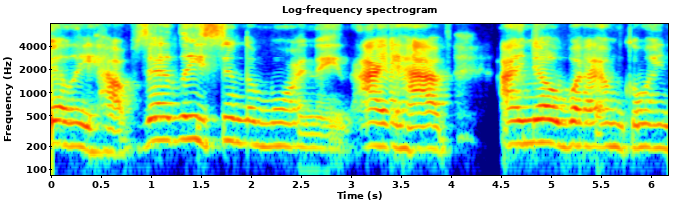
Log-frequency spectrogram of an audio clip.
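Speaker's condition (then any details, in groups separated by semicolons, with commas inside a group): Amyotrophic lateral sclerosis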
